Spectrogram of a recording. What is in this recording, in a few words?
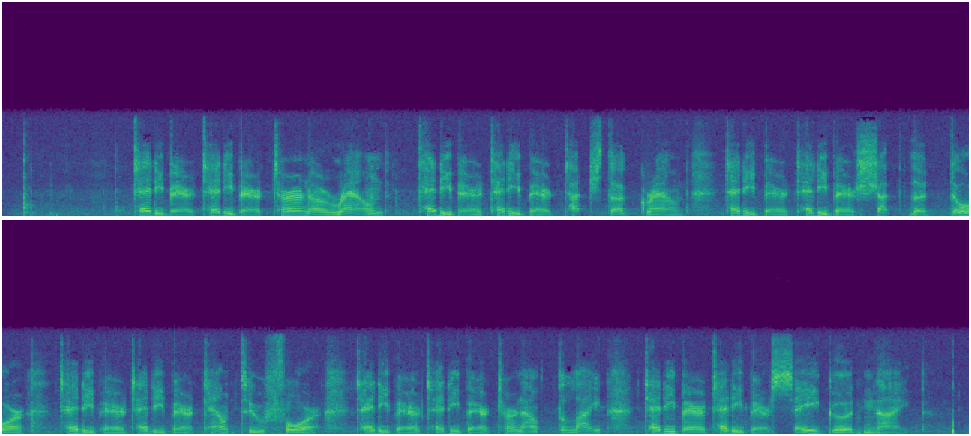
teddy bear chant; english beginner songs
